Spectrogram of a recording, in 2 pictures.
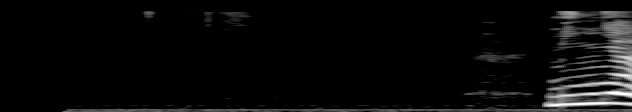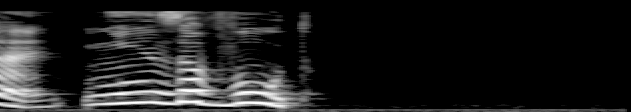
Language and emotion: Russian, angry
